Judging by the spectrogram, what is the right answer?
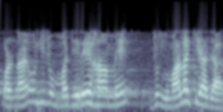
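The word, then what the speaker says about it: مَجْرٰىهَا: کیونکہ قراءت میں بروایت حفص پورے قرآن میں ایک جگہ پر امالہ آیا ہے اور امالہ اسی طرح کیا جاتا ہے. مجریہا نہیں پڑھتے بلکہ مجریہا پڑھتے ہیں.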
